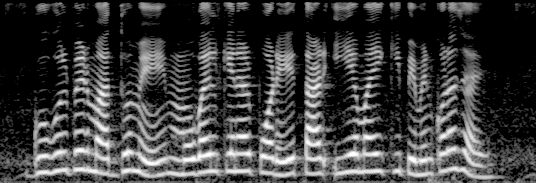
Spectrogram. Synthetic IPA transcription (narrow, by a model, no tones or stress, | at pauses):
ɡuɡolpeɾmad̪ʱːomemobajlkenaɾpɔɾet̪aɾiemajkipemeɳʈ̚kɔɾad͡ʑae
